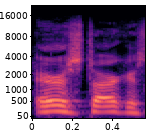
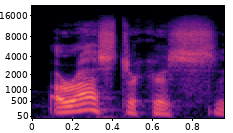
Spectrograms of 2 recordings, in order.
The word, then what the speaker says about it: Aristarchus: You could go to Greece and be like Aristarchus, and they're like, who? That's like how so many of us. No, it's Arostarchus.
